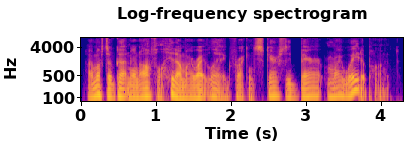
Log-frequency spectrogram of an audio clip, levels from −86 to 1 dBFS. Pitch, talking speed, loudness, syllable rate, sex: 95 Hz, 280 wpm, -19 LUFS, 6.5 syllables/s, male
